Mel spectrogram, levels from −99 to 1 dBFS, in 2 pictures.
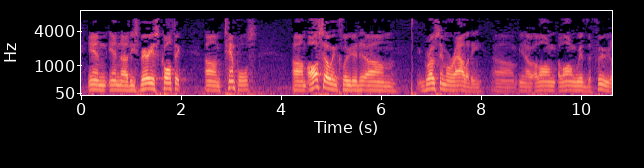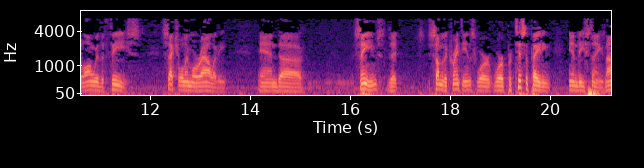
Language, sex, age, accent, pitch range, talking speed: English, male, 40-59, American, 105-135 Hz, 125 wpm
